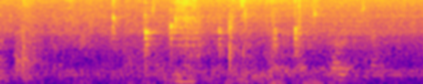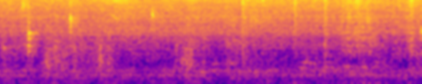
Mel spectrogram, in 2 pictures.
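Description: Mustard seeds sizzle in hot oil in a pan on a gas stove for a cabbage and carrot mixed vegetable dish, a faint, steady crackle with scattered small pops.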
